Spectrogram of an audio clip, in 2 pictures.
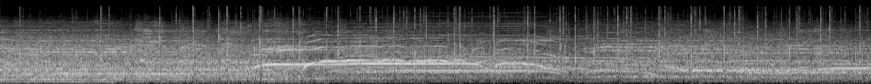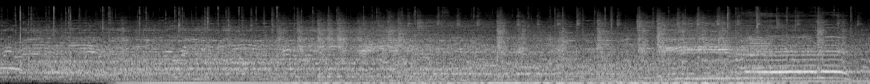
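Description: Stadium crowd cheering, with music and pitched singing or chanting over it. A low steady rumble comes in about ten seconds in.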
